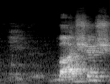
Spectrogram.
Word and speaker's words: باشش: Topic باشش کی جانب۔ باشش کی اردو املا میں جو حرف استعمال ہوتے ہیں وہ ہیں بے الف با، شین زبر شین شش باشش، جبکہ انگلش میں اس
